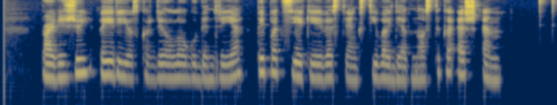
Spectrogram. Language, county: Lithuanian, Utena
